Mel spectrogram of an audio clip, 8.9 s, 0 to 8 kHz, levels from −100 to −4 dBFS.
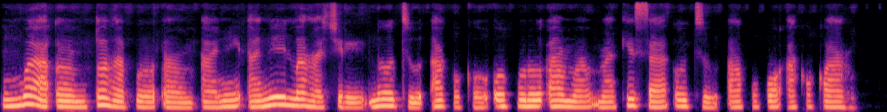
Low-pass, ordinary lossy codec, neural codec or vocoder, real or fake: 7.2 kHz; none; codec, 32 kHz, 1.9 kbps, SNAC; fake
